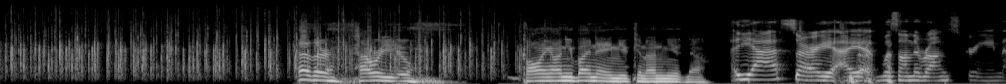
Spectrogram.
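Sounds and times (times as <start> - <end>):
audience clapping: 0.0 - 6.0
speech: 3.0 - 4.4, 5.2 - 10.0
laughter: 3.0 - 5.9, 8.3 - 9.2.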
